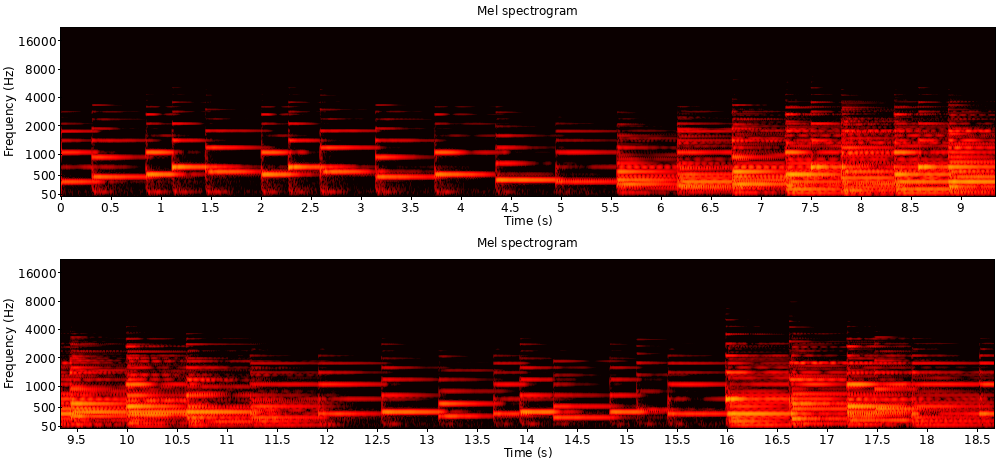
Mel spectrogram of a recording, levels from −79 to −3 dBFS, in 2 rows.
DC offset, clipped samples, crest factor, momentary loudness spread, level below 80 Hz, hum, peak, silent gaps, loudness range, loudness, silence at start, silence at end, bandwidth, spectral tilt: under 0.1%; under 0.1%; 18 dB; 12 LU; -64 dBFS; none; -22 dBFS; none; 9 LU; -39 LUFS; 0 s; 0 s; 7.6 kHz; -8.5 dB/octave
